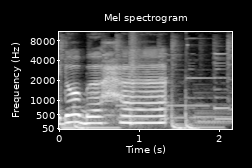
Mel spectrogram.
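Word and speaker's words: ضبحا: Jadi bukan lagi dobahan tapi dobaha, dan kita wakafkan atau berhenti.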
